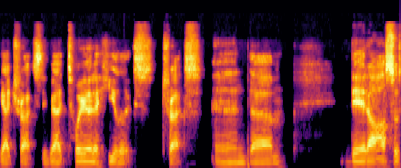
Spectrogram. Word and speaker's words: Hilux: The Helix trucks, I believe it's pronounced Helix, or Hilux, right? Anyway, I've heard it both ways. I read it as Helix, but I had a 4x4 guest on that said Hilux.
